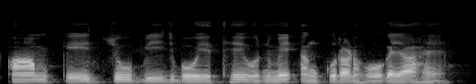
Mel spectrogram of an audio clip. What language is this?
Hindi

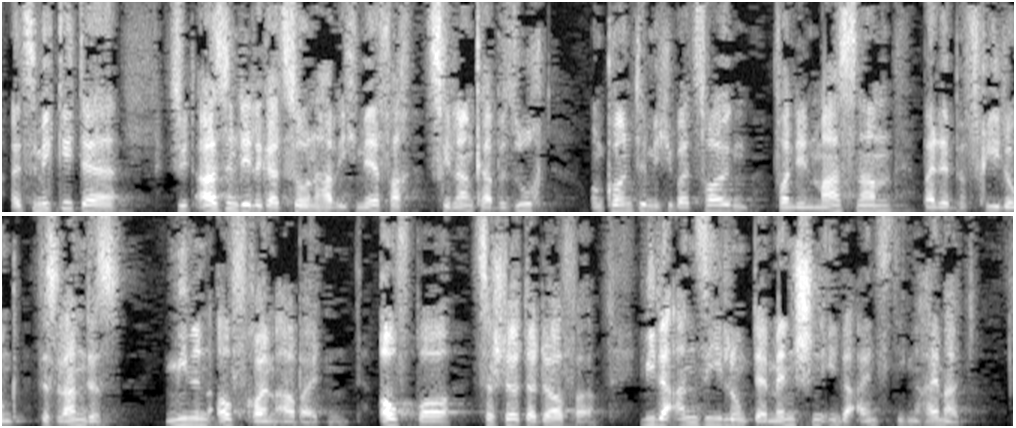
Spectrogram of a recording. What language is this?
German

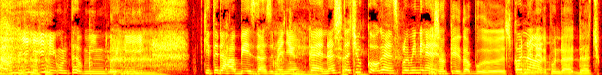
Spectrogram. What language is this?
Malay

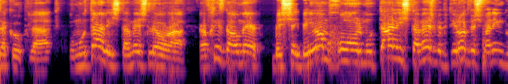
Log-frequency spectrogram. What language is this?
Hebrew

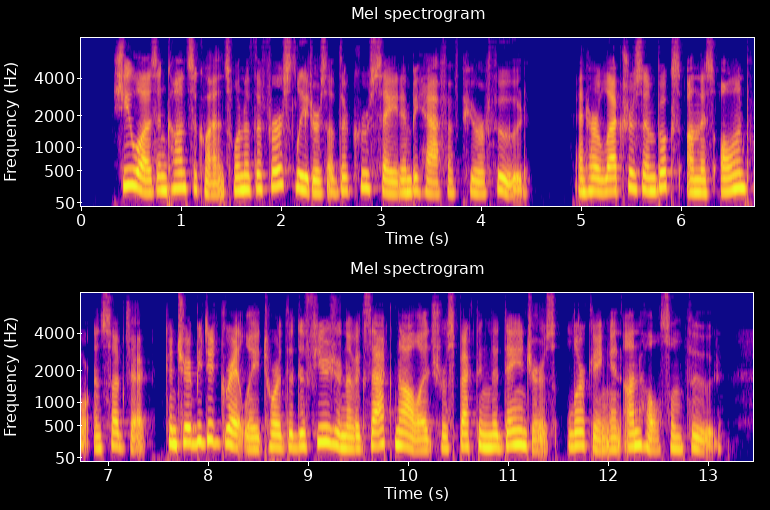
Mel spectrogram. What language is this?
English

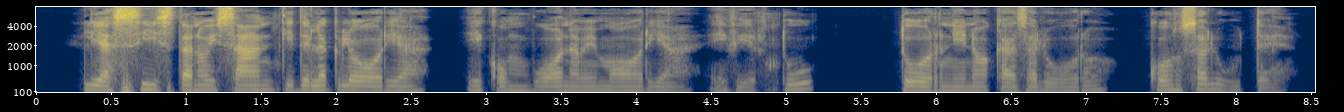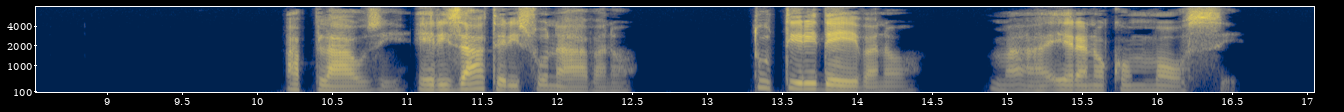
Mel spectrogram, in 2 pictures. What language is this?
Italian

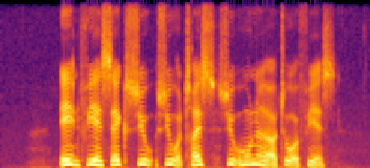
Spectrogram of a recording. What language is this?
Danish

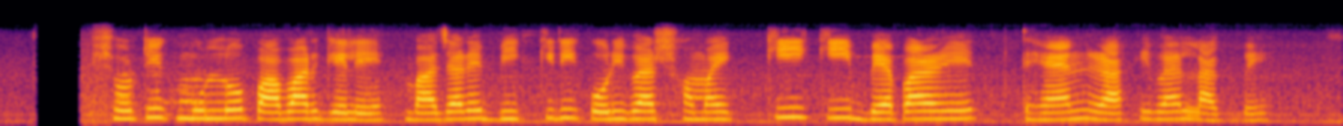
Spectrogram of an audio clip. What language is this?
Bangla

